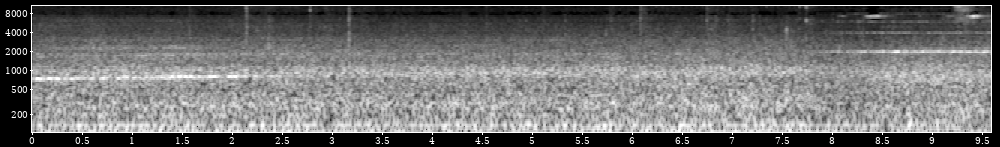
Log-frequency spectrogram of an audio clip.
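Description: Electric passenger trains at a station platform, with a steady low rumble throughout. Near the end a train pulls in on the nearest track, and a steady high squeal sets in about eight seconds in as it brakes.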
